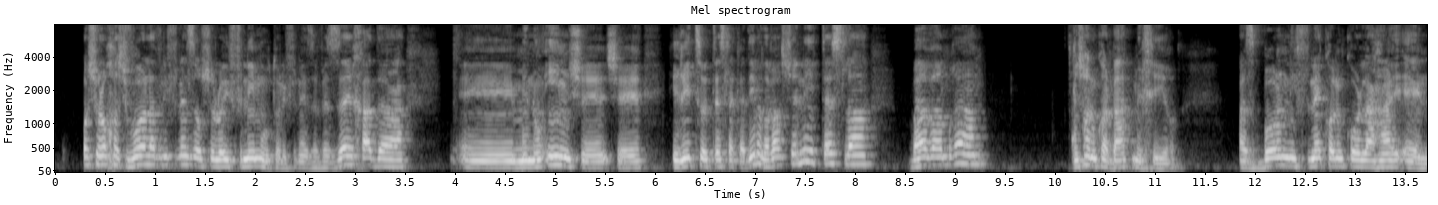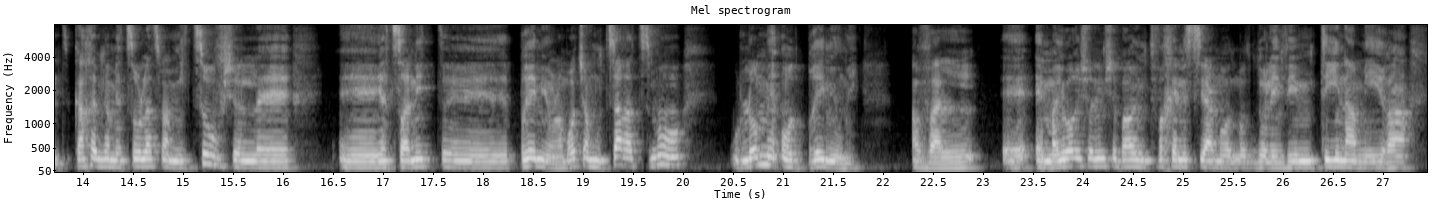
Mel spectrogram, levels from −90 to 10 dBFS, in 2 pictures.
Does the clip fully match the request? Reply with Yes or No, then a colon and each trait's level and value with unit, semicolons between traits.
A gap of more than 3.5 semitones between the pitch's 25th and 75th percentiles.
Yes: average, 3.9 semitones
